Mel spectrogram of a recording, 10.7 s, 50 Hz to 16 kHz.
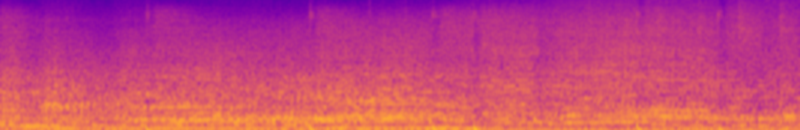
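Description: An Ultra4 off-road buggy's engine revving up and down under load as it climbs, mixed under electronic music with a heavy bass line and a steady beat.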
